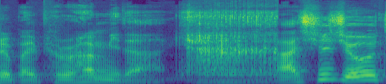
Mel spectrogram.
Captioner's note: sighing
